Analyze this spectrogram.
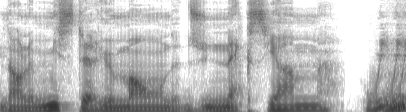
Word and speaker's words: NXIVM: york aux états unis elle s'écrit avec les chiffres romains nx10 vm et se prononce nexium elle possède également des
